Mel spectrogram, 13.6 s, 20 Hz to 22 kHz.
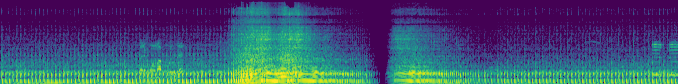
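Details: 1970 Honda CT90 idles at an even quick beat after fixing a fuel leak caused by a float stuck open; revs cleanly on a brief blip, then settles back to a steady idle.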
